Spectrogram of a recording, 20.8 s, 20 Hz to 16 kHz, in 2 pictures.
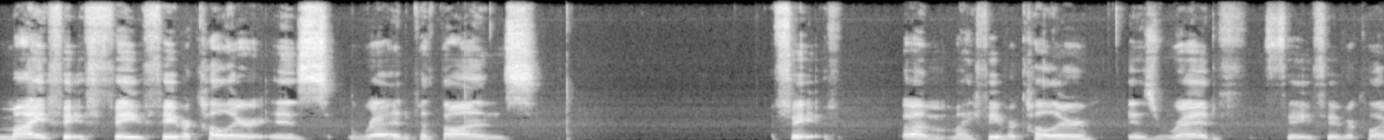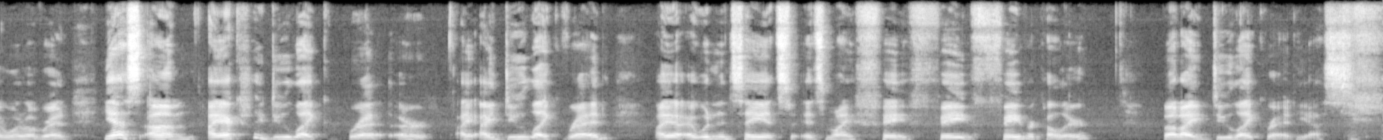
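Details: Female who has stuttered since age 9 or 10, quite disfluent this week, reporting blocks and tension in jaw, mouth and tongue; stuttering.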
